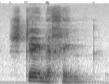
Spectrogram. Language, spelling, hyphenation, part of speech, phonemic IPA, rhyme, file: Dutch, steniging, ste‧ni‧ging, noun, /ˈsteː.nə.ɣɪŋ/, -eːnəɣɪŋ, Nl-steniging.ogg
- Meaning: stoning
